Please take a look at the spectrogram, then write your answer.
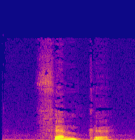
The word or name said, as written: Femke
